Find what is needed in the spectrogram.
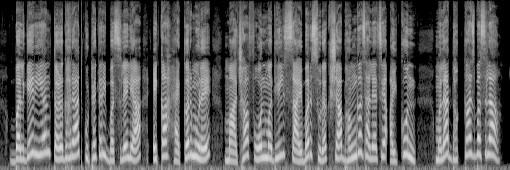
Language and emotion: Marathi, surprised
